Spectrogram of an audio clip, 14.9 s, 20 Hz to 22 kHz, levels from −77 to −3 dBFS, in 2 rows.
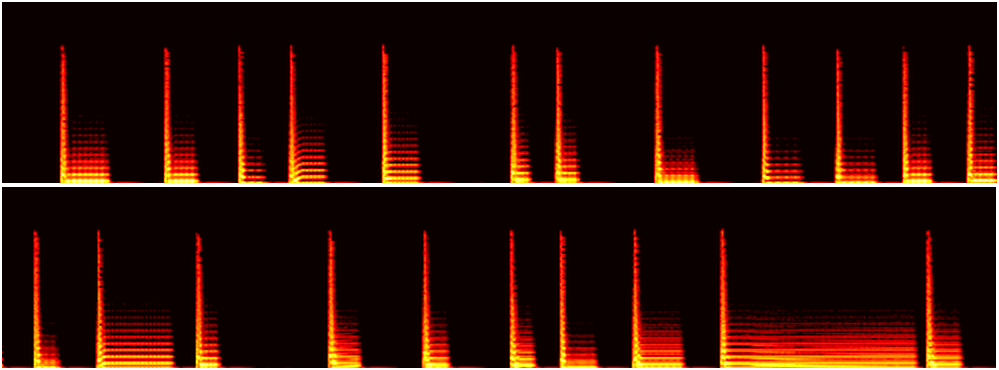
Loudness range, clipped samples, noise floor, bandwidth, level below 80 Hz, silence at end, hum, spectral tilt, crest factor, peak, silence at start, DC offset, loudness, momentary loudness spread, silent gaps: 3 LU; under 0.1%; -74 dBFS; 16 kHz; -34 dBFS; 0.25 s; none; -5 dB/octave; 18 dB; -2 dBFS; 0.45 s; under 0.1%; -19 LUFS; 8 LU; none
